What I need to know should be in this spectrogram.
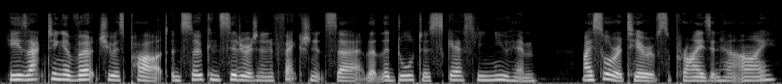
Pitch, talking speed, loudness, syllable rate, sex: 190 Hz, 205 wpm, -20 LUFS, 5.8 syllables/s, female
